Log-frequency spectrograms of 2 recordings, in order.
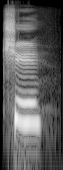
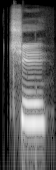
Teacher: It's a first tone, so your voice stays even and high. Listen. Ch.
